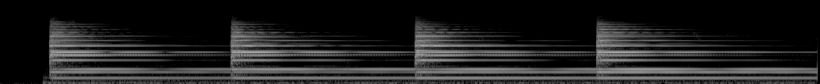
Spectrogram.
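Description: A deep bell struck four times at the same pitch, about two seconds apart, each stroke ringing on and fading under the next.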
